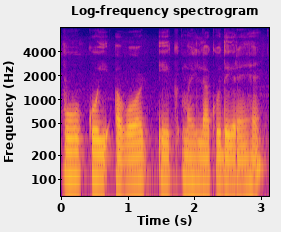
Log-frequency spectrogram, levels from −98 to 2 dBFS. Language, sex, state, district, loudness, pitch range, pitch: Hindi, male, Gujarat, Valsad, -18 LUFS, 95-105 Hz, 95 Hz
